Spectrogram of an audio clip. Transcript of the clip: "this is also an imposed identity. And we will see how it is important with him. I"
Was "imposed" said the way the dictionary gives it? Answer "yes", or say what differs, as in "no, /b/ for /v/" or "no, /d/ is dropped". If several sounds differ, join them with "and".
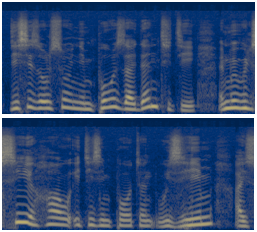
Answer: yes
